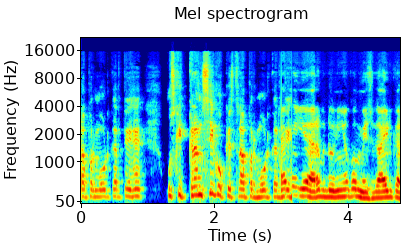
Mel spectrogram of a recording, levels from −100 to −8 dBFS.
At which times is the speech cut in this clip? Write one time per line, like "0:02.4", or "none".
0:03.1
